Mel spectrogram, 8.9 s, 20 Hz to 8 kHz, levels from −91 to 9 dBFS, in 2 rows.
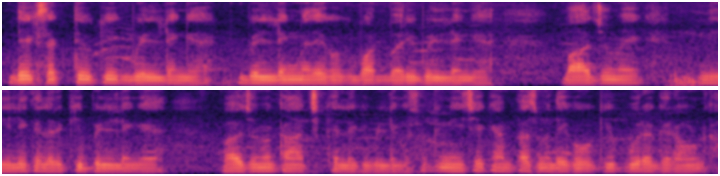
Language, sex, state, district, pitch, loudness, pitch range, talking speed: Hindi, female, Madhya Pradesh, Katni, 120 Hz, -21 LUFS, 115-125 Hz, 255 wpm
